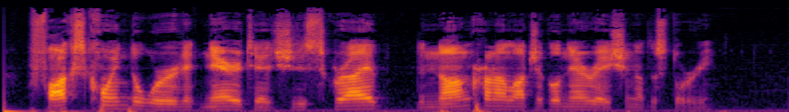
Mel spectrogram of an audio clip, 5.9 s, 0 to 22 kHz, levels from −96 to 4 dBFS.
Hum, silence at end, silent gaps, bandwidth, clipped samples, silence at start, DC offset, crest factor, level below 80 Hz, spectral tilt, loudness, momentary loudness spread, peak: none; 0.6 s; none; 16.5 kHz; under 0.1%; 0 s; under 0.1%; 24 dB; -54 dBFS; 0 dB/octave; -24 LUFS; 12 LU; -2 dBFS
